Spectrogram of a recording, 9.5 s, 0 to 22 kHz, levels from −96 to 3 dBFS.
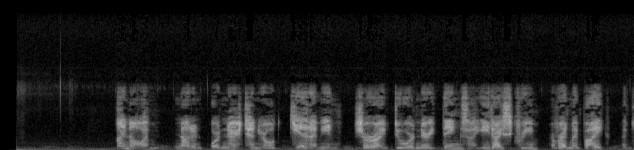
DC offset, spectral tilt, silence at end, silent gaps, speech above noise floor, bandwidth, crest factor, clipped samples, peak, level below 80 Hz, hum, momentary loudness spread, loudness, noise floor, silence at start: under 0.1%; 1 dB/octave; 0 s; none; 30 dB; over 20 kHz; 22 dB; under 0.1%; -16 dBFS; -76 dBFS; none; 11 LU; -33 LUFS; -66 dBFS; 0.25 s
